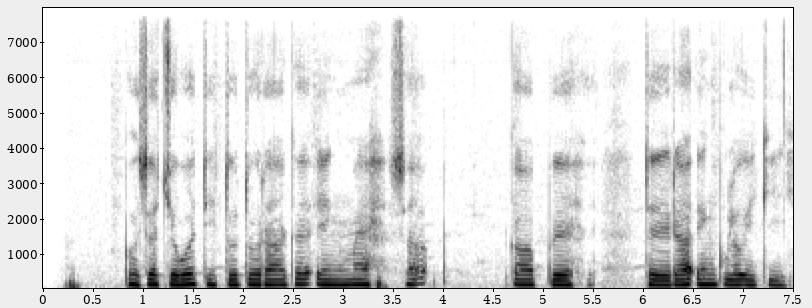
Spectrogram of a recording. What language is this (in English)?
Javanese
